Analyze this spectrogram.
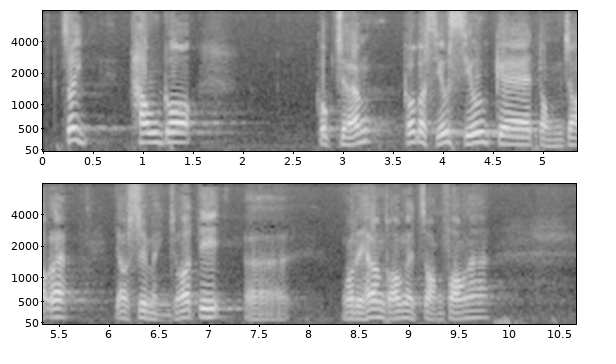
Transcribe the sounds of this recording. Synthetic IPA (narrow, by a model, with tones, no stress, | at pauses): sɔː˨˥jiː˨˧t̪ʰɐ˧wkɔː˧ | kʊ˨k̚t͡ʃœː˨˥ŋkɔː˨˥kɔː˧siː˨˥wsiː˨˥wkɛː˧t̪ʊ˨ŋt͡sɔː˧k̚lɛː˥ | jɐ˨wsyː˧nmɪ˨˩ŋt͡sɔː˨˦jɐ˥t̪iː˥ɛ̰ː˨ | ŋɔː˨˧ɾe˨hœː˥ŋkɔː˨˥ŋkɛː˧t͡sɔː˨ŋfɔː˧ŋlaː˥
